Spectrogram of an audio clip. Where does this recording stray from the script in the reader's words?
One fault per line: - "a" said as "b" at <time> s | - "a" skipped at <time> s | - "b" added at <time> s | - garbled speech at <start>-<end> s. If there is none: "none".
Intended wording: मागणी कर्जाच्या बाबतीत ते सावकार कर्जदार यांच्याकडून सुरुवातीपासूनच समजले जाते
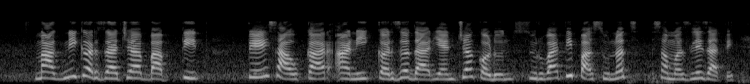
- "आणि" added at 3.4 s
